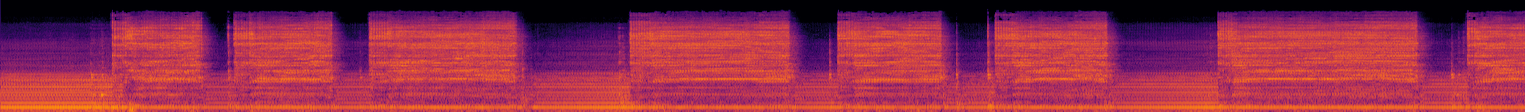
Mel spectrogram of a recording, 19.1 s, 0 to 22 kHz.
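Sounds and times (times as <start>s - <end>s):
grinder motor humming: 0.0s - 19.0s
harsh grinding rasp: 1.2s - 6.6s, 7.7s - 14.0s, 15.2s - 19.0s.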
